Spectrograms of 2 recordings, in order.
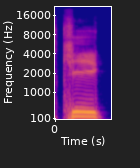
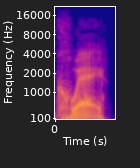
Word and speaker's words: quay: Key. And there's 3 pronunciations at Webster. It's key, something, and quay. So I'm like, it's key.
